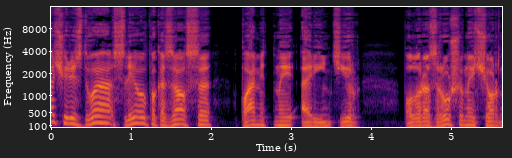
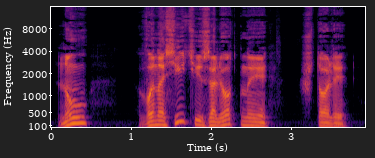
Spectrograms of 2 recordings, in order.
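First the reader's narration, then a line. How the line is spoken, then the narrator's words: Quiet. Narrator (Russian): Сварог тихонько сказал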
